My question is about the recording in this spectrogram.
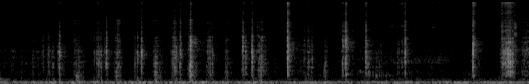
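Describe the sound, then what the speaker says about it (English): Scissors snip through protective film during a customer's Casio G-Shock GWX-5600B modification, a quick run of small crisp clicks and cuts over a low steady hum, close and fairly quiet with no talking. "we're going to take some scissors and cut this film out"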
